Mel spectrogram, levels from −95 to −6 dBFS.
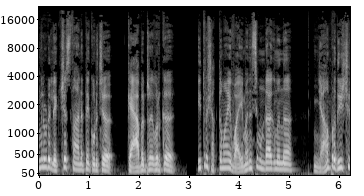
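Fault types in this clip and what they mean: Generation loss: The speech has a swirly, hollow, smeared quality, with softened consonant attacks and more noise than a single lossy pass would leave. The likely cause is repeated lossy coding, with the sound pointing to an MP3 chain at around 96 kbit/s run through about ten times. Each decode and re-encode quantises on a shifted frame grid, so the errors and spectral holes accumulate.
Playback stall: The speech stops in mid-flow at 2.96 s and stays silent for about 182 ms, until 3.14 s, before picking up again. This is likely a playback stall, where the player's buffer ran dry or its output thread was blocked and nothing was sent to the output until data became available again. The gap is long enough to be heard clearly as an interruption.
Time-compressed catch-up: From 3.14 to 3.86 s, right after the gap, the speech runs at 1.25 times its normal rate while keeping its pitch. 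To absorb the backlog left by the stall, the player removes short slices of audio and cross-fades across the joins. This shortens that stretch and makes it sound hurried. Normal pacing returns once the delay has been made up.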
